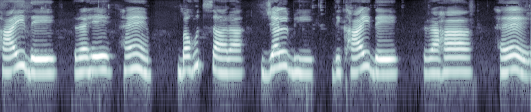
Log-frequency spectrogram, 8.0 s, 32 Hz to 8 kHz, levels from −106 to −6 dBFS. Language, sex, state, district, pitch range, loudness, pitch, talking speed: Hindi, female, Bihar, West Champaran, 220-255 Hz, -14 LUFS, 235 Hz, 75 wpm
